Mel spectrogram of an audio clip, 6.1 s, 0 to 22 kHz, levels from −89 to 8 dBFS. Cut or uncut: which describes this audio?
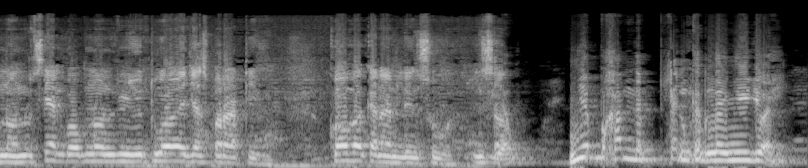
cut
